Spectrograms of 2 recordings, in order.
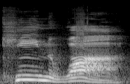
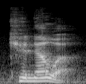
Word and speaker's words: quinoa: two about this scene pronounced quinoa not kooa you ignorant American quinoa is actually a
